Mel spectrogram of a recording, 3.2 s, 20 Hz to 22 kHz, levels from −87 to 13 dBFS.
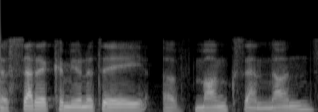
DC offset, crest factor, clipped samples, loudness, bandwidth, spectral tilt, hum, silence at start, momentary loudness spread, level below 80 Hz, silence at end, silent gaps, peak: under 0.1%; 20 dB; under 0.1%; -27 LUFS; 5.4 kHz; -9 dB/octave; none; 0 s; 9 LU; -66 dBFS; 0.05 s; none; -8 dBFS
